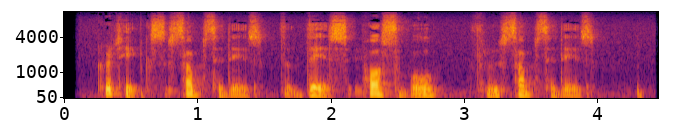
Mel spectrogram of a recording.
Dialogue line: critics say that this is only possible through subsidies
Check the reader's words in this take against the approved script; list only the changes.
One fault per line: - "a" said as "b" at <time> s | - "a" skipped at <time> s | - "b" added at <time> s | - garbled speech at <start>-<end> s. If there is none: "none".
- "say" said as "subsidies" at 0.8 s
- "is only" skipped at 2.1 s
